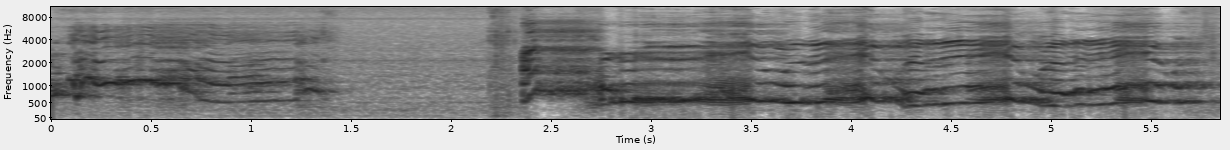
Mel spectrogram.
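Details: Seven-month-old male French Bulldog 'talking', upset about not getting enough treats: a wavering, howl-like moan, a short pause, then loud, continuous yodelling whines rising and falling in pitch until the end.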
